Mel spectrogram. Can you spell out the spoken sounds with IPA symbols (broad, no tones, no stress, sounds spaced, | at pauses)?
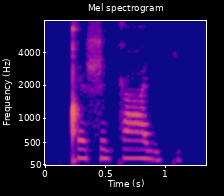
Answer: ǃ e ʂ i k ʕ i k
